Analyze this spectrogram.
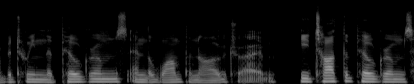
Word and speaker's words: Wampanoag: It's Wampanoag.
